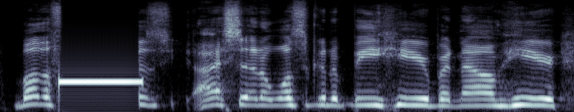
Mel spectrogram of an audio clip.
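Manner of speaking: crash the stage screaming the reveal; Hideo Kojima unmasked. Retold or imitated. Game director unmasking himself at the awards, shrieking mock announcement. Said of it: "and he goes".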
